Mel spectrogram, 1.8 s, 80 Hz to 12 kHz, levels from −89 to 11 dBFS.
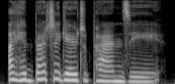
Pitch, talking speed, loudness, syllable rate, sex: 220 Hz, 205 wpm, -17 LUFS, 5.4 syllables/s, female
